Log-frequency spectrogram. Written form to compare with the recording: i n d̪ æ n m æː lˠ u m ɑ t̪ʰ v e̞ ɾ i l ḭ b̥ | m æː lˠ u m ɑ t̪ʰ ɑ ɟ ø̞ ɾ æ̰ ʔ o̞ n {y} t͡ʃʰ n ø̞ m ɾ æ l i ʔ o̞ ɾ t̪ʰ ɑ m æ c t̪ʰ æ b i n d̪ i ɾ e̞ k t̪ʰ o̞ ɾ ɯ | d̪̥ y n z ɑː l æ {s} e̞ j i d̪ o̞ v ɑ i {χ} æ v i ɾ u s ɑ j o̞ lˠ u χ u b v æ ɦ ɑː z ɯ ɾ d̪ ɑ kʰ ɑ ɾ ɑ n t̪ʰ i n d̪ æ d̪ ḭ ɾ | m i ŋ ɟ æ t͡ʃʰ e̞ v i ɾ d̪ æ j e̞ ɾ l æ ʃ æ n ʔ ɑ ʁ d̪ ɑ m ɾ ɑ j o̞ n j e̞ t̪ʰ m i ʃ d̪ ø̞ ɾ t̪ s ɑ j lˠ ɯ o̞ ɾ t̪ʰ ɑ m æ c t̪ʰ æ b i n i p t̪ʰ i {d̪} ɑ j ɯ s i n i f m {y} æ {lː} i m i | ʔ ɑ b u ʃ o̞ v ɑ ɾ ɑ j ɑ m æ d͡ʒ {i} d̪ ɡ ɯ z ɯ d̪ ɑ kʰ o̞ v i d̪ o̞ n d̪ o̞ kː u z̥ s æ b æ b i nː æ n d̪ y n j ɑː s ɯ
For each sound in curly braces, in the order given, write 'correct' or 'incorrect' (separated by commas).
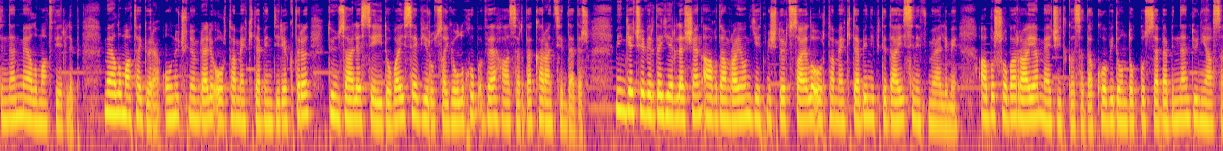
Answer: correct, correct, incorrect, correct, correct, correct, correct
